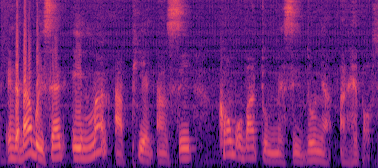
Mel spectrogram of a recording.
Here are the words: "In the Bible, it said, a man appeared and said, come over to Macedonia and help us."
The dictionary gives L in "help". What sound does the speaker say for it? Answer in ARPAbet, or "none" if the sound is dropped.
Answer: none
